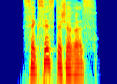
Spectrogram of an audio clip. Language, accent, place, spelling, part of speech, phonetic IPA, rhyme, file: German, Germany, Berlin, sexistischeres, adjective, [zɛˈksɪstɪʃəʁəs], -ɪstɪʃəʁəs, De-sexistischeres.ogg
- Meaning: strong/mixed nominative/accusative neuter singular comparative degree of sexistisch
